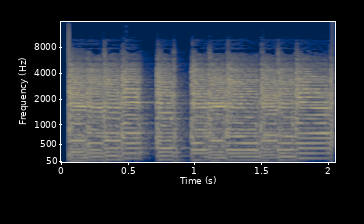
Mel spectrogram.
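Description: Intro music: a fast run of short, chopped notes that starts abruptly, with two brief gaps a little before and at about one second in.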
